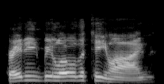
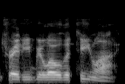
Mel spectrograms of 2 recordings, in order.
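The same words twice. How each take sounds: First: "below" lifted, line ends on a rising tune; stress on below. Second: Said in the usual way. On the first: Shown as a demonstration. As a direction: lean on "below" and let it rise.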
